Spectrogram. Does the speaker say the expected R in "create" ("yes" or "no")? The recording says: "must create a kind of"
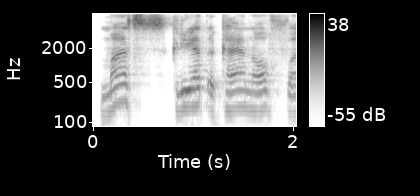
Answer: yes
